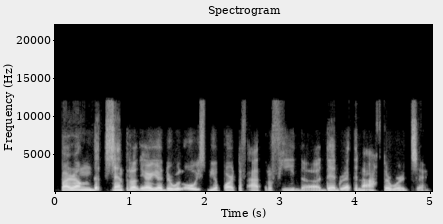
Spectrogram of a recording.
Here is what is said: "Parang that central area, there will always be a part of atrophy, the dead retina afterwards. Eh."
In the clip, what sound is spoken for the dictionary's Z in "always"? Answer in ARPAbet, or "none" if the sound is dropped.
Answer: S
